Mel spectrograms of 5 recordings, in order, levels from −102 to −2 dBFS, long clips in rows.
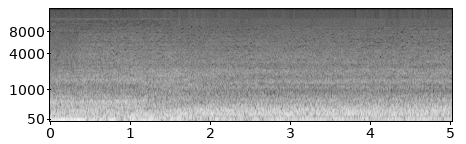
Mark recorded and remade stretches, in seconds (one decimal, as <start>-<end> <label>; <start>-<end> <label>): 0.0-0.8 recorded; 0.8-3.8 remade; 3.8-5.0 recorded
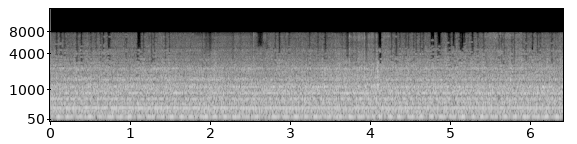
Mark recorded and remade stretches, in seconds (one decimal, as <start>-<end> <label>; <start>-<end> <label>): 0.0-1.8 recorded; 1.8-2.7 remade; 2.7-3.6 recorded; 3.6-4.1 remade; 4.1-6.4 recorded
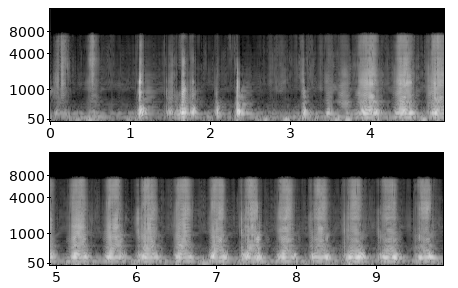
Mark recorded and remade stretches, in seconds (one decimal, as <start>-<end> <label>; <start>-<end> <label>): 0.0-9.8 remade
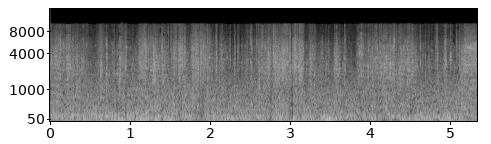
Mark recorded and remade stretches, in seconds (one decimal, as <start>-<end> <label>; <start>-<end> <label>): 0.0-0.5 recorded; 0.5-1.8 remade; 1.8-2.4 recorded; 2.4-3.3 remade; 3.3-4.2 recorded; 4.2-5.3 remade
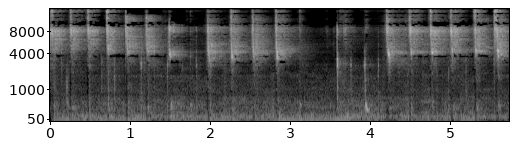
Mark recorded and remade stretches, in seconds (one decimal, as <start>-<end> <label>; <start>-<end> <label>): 0.0-5.7 remade

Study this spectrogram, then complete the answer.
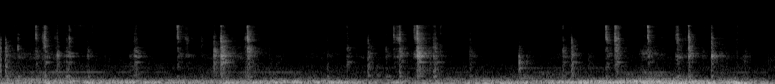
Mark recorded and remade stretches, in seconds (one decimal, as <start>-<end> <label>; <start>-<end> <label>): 0.0-0.6 remade; 0.6-1.7 recorded; 1.7-6.2 remade; 6.2-7.2 recorded; 7.2-7.8 remade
